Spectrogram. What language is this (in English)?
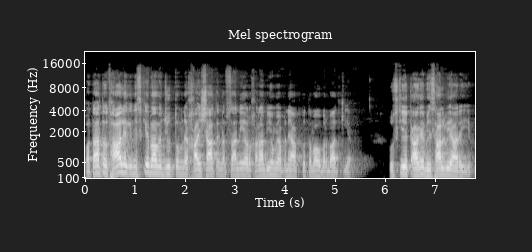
Urdu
